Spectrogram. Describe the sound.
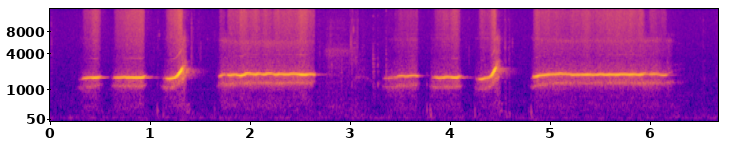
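A person whistles in the front yard to call their dog home, a loud phrase played twice: a few short notes, a quick rising swoop, then a long held tone, with no talking.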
